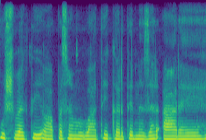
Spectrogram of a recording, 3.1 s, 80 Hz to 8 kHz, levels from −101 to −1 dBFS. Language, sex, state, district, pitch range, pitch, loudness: Hindi, female, Jharkhand, Ranchi, 170-190 Hz, 180 Hz, -16 LUFS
